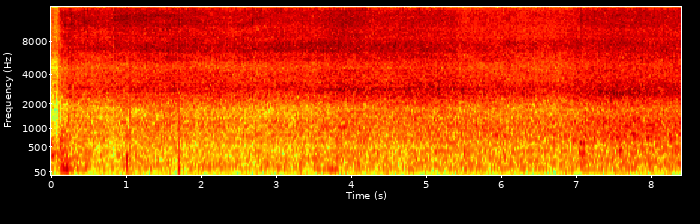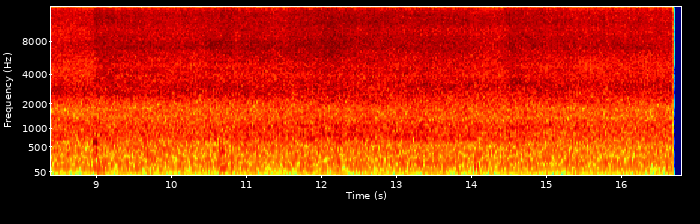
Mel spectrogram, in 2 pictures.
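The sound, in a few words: pineapple pieces sizzling on a hot tawa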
